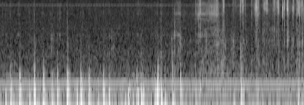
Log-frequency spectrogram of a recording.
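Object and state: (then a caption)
Balsa wood block. A long, solid, light-coloured balsa wood plank with a small label lies on a black surface and is tapped with the fingertips and short nails of both hands. A quick, irregular run of soft, dull, low thuds dies away instantly. Toward the end, brighter, crisper nail clicks join in.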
